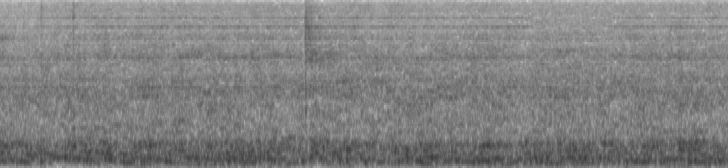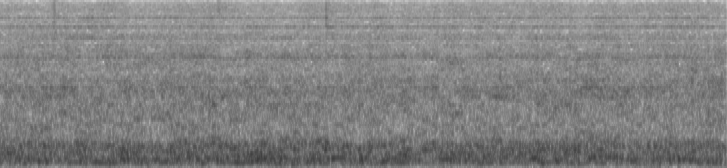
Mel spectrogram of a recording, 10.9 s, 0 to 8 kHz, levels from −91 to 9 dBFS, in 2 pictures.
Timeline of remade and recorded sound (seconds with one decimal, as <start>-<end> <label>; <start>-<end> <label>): 0.0-4.0 remade; 4.0-4.6 recorded; 4.6-10.9 remade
